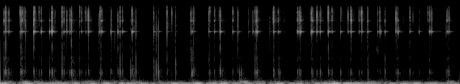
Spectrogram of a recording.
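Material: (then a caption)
Glass. Long nails tap rapidly on a glass jar with a lid, producing a quick, continuous run of bright, clinking glass taps with a high ringing tone. Each tap is short, over a steady low hum underneath.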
